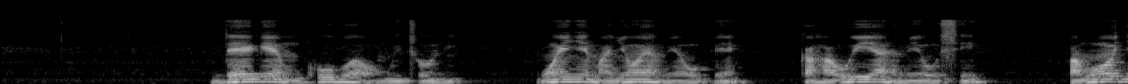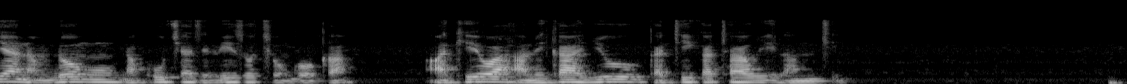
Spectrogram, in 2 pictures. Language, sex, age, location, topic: Swahili, male, 18-24, Dar es Salaam, agriculture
